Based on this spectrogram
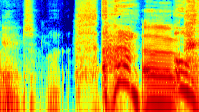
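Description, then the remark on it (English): A few quiet, rough throat noises give way to loud hacking coughs from a person with COVID, with a strained, voiced quality, three or so bursts in quick succession. “That COVID cough.”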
